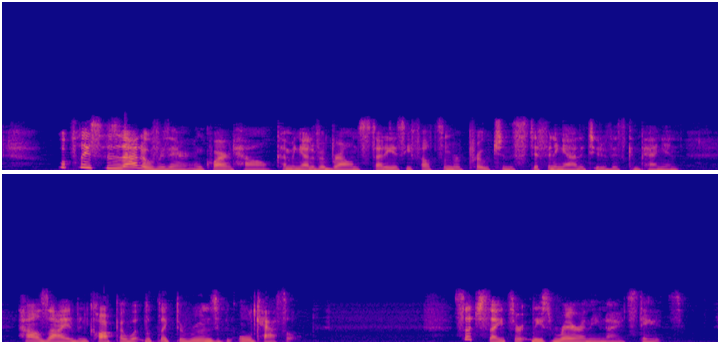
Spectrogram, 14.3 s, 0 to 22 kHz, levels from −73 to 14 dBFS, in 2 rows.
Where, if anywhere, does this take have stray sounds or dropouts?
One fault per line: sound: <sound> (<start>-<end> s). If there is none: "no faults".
no faults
